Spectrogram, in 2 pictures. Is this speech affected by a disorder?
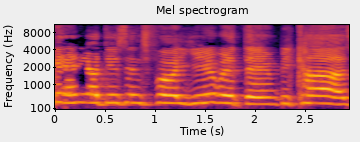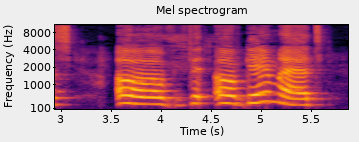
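Yes: cerebral palsy; voice affected.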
